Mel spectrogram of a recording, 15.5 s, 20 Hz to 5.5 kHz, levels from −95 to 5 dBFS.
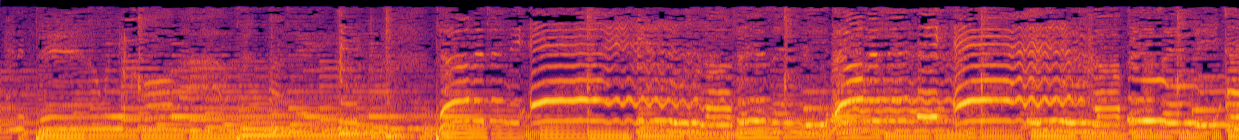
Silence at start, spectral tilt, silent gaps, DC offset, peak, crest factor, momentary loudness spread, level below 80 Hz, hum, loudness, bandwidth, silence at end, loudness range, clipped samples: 0 s; -10.5 dB/octave; none; 0.4%; 0 dBFS; 12 dB; 6 LU; -22 dBFS; none; -13 LUFS; 5 kHz; 0 s; 3 LU; under 0.1%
